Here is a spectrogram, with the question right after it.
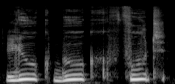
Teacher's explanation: In the north of England, they all stay at oo. So look, book, foot, those all stay the same.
